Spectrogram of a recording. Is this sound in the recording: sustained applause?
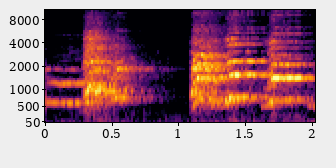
no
